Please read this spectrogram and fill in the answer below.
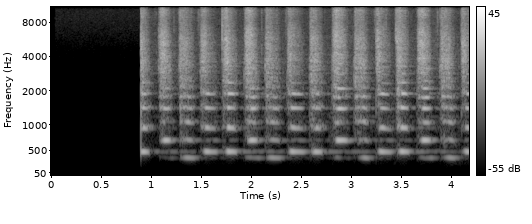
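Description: Instrumental background music that starts about a second in after silence: a fast, even run of repeated high notes, about five a second.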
